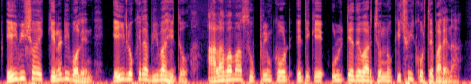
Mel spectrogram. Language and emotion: Bengali, neutral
